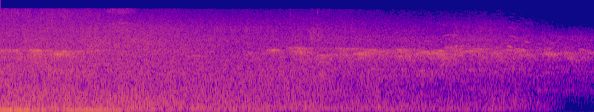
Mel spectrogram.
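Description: Outdoor ambient noise with faint, irregular high chirping, fading steadily down. A low hum under it stops about a second in.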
